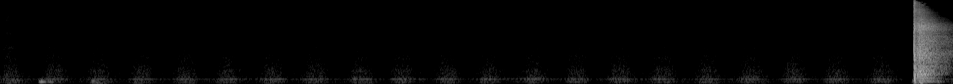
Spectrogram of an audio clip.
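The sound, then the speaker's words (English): A faint, steady ticking pulse runs for several seconds, then a group claps once in unison on cue at the very end, producing a single loud, sharp burst with no voices. “Great work on the clap.”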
